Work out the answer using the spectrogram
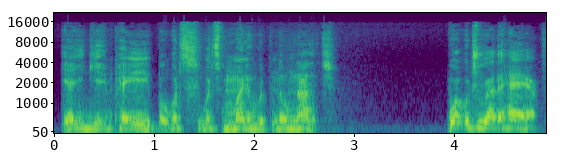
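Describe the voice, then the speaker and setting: A man's voice: a little high, normal speed, husky. A man hosting a livestream, giving a blunt, profane motivational rant about self-investment and working for himself.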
